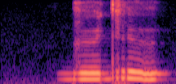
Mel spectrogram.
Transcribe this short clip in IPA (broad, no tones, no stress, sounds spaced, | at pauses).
ɡ ø d r ɨ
